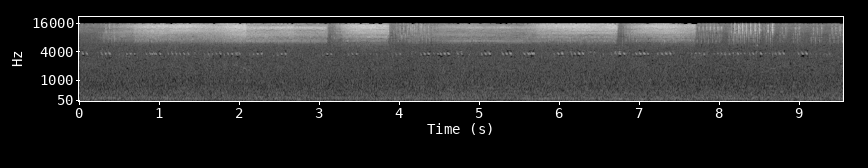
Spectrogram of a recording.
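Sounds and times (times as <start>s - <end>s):
insects: 0.0s - 9.5s.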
